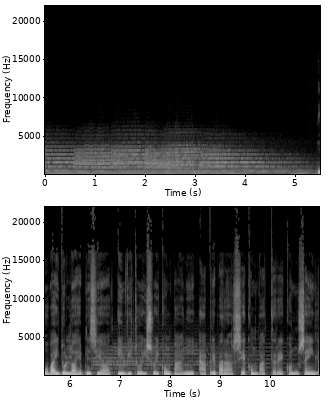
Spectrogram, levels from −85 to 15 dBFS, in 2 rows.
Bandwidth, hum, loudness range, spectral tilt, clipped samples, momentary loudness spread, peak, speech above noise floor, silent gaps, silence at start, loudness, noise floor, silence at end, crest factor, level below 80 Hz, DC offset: 17.5 kHz; none; 13 LU; -5.5 dB/octave; under 0.1%; 17 LU; -2 dBFS; 23 dB; none; 0 s; -21 LUFS; -41 dBFS; 0 s; 20 dB; -58 dBFS; under 0.1%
